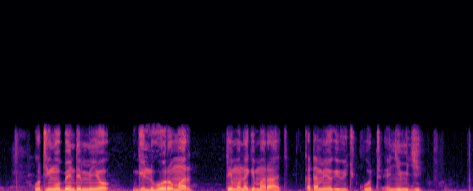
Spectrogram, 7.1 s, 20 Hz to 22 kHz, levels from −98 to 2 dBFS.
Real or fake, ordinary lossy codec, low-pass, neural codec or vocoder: real; Opus, 24 kbps; 7.2 kHz; none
